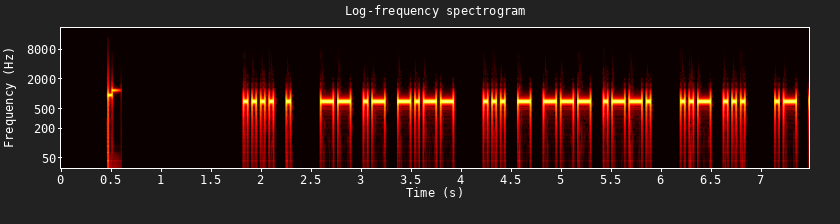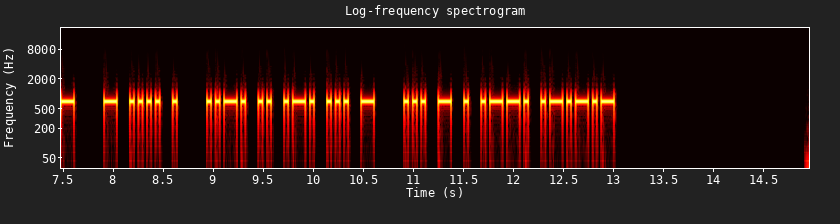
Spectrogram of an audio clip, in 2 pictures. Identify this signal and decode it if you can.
Morse code, heard as a keyed tone, about 28 wpm, 700 Hz. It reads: HE MAY STOP US AT THE FIRST STEP.
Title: Sentences from Top 1000 Words - Review Part 2 - 28wpm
